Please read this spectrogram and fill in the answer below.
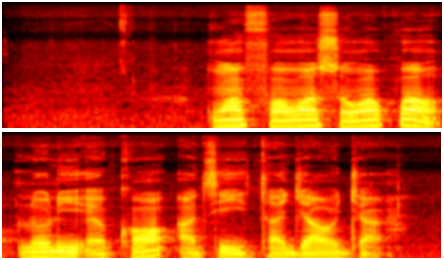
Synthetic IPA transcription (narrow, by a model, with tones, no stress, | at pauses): w̃ɔ̃˦fɔ˧wɔ̃˦so˧wɔ˦k͡pɔ˦˨lo˦ɾi˦ʔɛ˨kʰɔ˨˦a˦˨tʰi˧˦i˨tʰa˨˦d͡ʒa˦ɔ˦d͡ʒa̰˦˨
